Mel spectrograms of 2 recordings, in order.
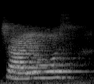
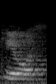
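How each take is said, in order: First: The word begins with a ch sound. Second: The word begins with a k sound. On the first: The speaker calls it wrong. "चायोस या फिर कुछ और नहीं pronounce करते" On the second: The speaker calls it right. "इसका correct pronunciation है केओस"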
